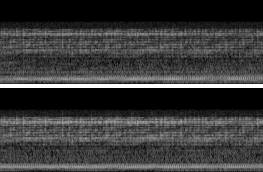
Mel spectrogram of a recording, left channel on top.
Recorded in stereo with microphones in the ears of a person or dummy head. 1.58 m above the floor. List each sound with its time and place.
0.0 s a machine running: 15° right (ahead or behind)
